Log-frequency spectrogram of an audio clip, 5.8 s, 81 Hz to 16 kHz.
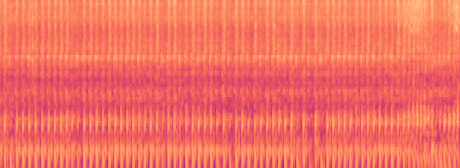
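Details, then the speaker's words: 2006 Yamaha YFZ450 quad, cold start after sitting three days, fired instantly, little smoke: steady even big-single thump at fast cold idle, no misses or knocks; normal idle. "Started right up. I've let this quad sit for about 3 days and instantly fired right up."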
